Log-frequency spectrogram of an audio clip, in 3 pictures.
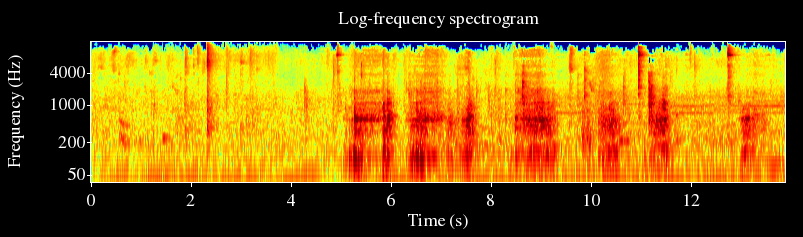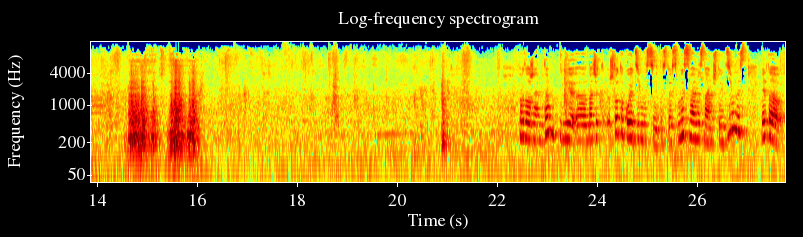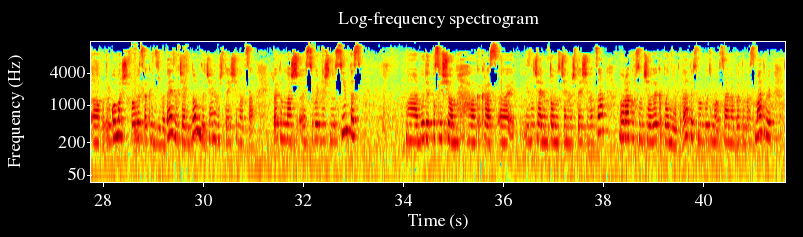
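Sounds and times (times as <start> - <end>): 
chairs scraping and thudding as they are moved and set down: 4.8 - 17.1
speech: 22.6 - 33.1, 34.1 - 41.6.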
